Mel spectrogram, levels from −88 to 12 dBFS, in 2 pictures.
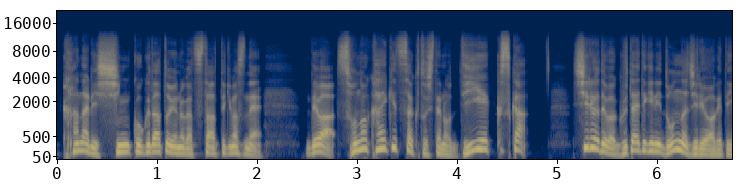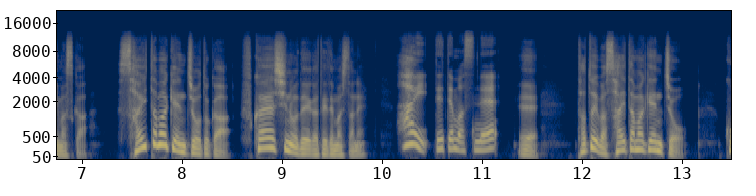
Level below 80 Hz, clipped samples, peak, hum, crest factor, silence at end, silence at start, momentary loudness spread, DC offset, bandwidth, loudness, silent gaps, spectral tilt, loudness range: -50 dBFS; under 0.1%; -6 dBFS; none; 16 dB; 0 s; 0.05 s; 10 LU; under 0.1%; 12.5 kHz; -21 LUFS; none; -5 dB/octave; 2 LU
